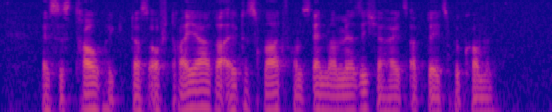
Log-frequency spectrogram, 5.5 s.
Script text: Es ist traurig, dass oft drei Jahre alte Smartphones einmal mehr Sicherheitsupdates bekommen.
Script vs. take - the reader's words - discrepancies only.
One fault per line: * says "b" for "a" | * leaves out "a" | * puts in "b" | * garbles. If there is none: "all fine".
all fine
